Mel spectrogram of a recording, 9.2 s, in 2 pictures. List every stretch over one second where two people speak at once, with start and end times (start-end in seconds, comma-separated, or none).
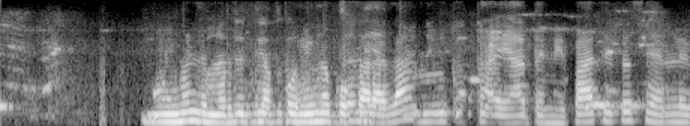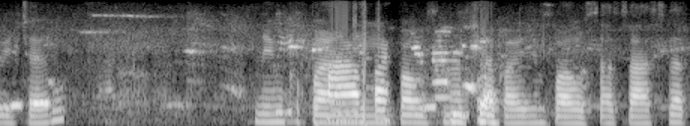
1.4-2.7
